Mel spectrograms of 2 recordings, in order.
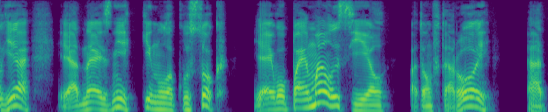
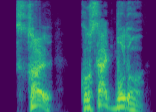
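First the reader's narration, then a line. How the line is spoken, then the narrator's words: Growl. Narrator (Russian): прорычал я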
